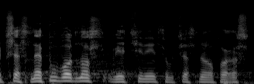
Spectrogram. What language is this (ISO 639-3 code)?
ces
